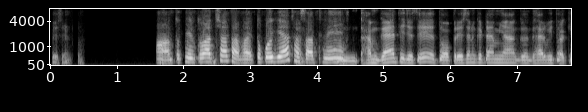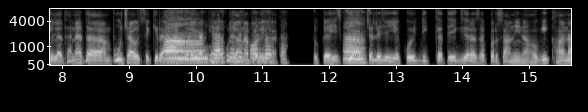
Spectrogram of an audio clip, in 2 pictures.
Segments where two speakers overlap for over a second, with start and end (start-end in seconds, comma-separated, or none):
9.5-11.2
